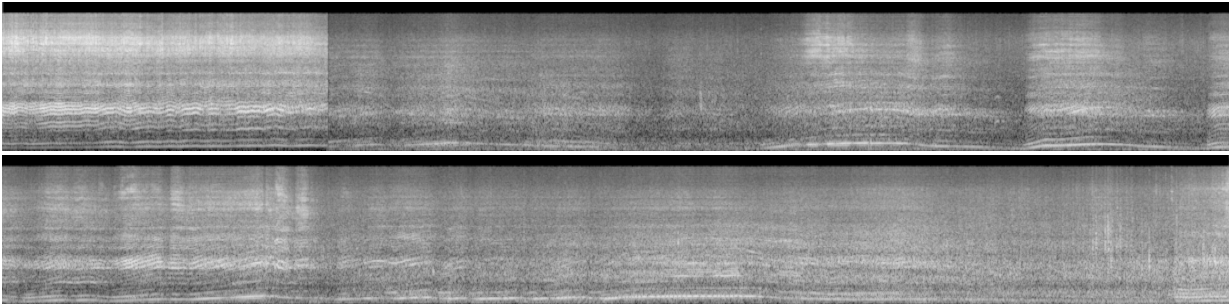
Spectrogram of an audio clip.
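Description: FSO Polonez Caro rally car's engine being driven hard through tight turns, revved up and dropped back over and over, its pitch rising and falling every second or two.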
